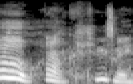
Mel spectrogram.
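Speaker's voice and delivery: mid-yawn. Checking whether anybody is hurt, the speaker breaks off, yawning. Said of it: "Excuse me for that yawning".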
